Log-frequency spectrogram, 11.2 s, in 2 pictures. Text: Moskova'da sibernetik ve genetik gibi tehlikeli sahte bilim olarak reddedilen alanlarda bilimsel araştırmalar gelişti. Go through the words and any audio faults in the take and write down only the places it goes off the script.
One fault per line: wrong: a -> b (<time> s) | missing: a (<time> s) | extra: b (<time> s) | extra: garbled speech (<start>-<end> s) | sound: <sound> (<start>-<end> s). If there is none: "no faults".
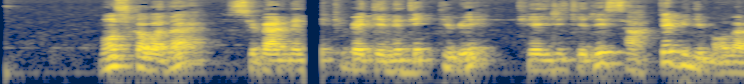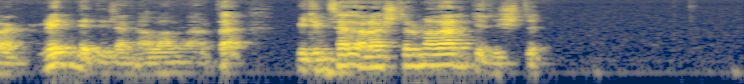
sound: dropout (2.3-2.4 s)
